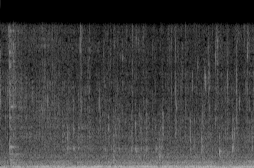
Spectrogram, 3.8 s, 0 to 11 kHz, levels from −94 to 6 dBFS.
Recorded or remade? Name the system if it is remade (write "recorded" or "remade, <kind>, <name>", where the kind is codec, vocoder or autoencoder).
recorded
